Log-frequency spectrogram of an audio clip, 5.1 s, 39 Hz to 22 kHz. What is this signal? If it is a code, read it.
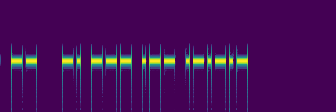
Morse code, heard as a keyed tone, about 22 wpm, 700 Hz. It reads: M NOW.
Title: Sentences from Top 1100 Words 22wpm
